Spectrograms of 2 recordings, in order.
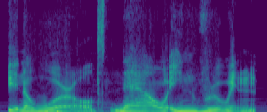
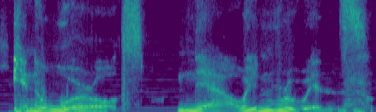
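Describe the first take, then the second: First: It is read in a less dramatic way. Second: It is read in a more dramatic way.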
